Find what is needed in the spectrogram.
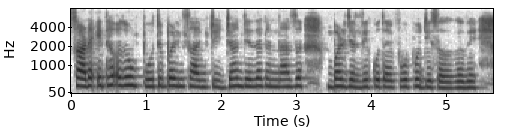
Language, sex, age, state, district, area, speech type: Dogri, female, 30-45, Jammu and Kashmir, Udhampur, urban, spontaneous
